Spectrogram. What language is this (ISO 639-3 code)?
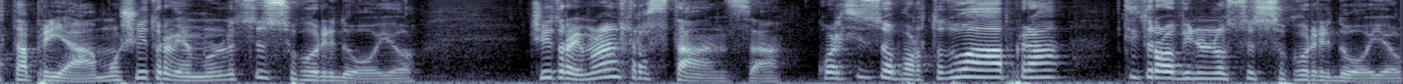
ita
